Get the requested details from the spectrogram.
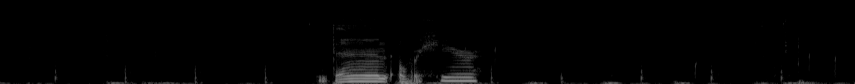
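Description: A pickaxe chips at stone blocks with short knocks.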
